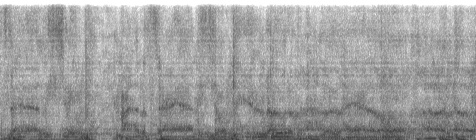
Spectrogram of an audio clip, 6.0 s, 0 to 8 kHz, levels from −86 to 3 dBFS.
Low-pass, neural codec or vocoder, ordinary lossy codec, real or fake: none; codec, 16 kHz, 4.8 kbps, FACodec; none; fake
